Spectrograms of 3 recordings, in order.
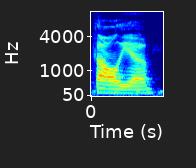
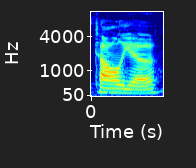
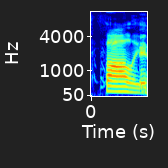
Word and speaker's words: Thalia: I think they pronounce it Thalia. Thalia. Which I always thought as a kid it was Talia. It's not Talia. It's Thalia.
